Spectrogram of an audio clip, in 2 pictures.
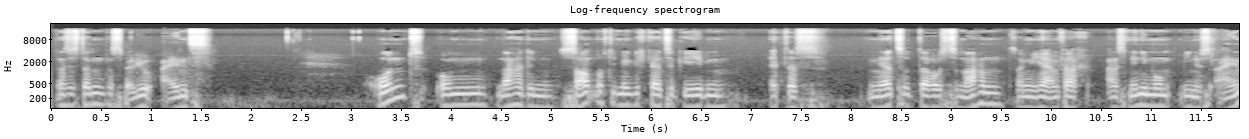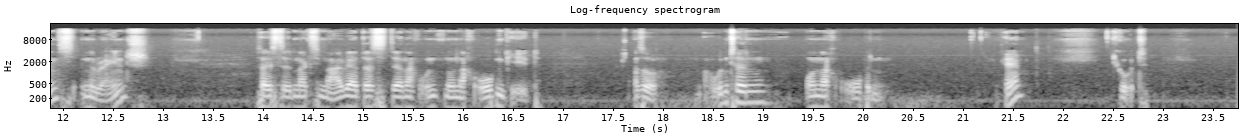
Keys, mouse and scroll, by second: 1.4-3.3 drag, 3.4-6.9 drag, 17.5-19.3 drag.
